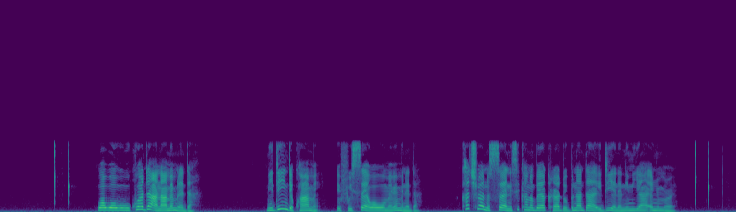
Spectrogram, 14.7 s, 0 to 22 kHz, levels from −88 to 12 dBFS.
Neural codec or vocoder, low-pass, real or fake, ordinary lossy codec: none; 7.2 kHz; real; none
